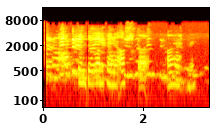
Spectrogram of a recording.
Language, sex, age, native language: Icelandic, male, 11, Icelandic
